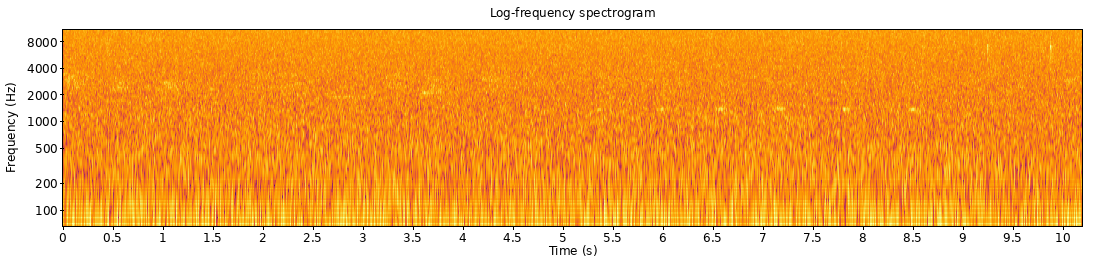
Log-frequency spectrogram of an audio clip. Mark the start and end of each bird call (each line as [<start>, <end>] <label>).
[4.49, 9.19] Steller's Jay (Cyanocitta stelleri)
